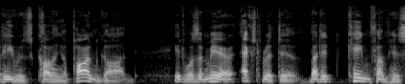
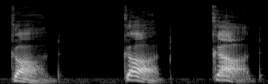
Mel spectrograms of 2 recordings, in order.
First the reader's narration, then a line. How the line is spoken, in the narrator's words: I could hear him groaning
